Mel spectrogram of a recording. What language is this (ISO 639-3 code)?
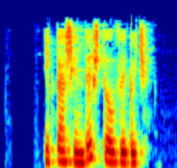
chm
